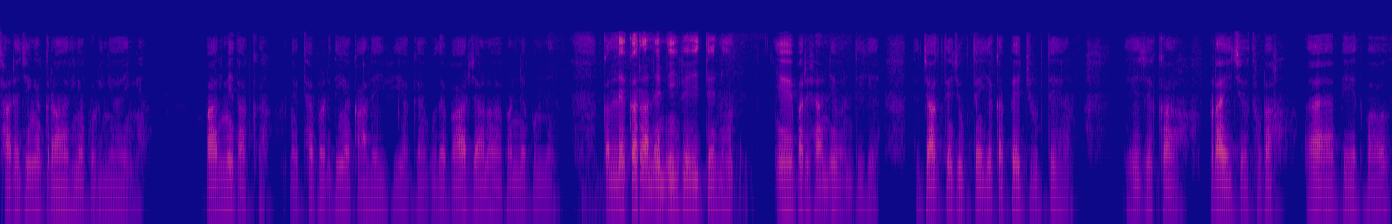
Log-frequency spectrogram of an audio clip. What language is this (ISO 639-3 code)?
doi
